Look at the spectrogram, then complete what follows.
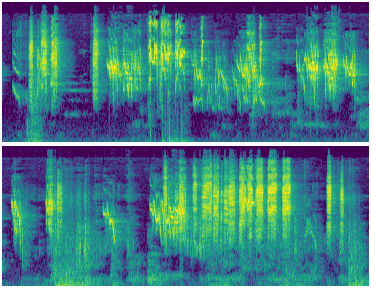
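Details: Budgerigar, described as Australian, chirping steadily: a dense run of scratchy, buzzy chatter and squawky notes with few gaps, with some low thumps mixed in.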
